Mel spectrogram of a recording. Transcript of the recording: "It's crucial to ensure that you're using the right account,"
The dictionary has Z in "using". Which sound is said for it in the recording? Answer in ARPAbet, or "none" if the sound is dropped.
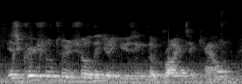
Z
